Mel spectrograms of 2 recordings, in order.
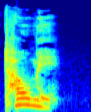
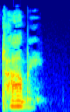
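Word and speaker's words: Thome: It's pronounced Tomy. By the way, Jim Tomy is a great name for a dog. It's less confusing than Tomy, which really does sound like a mispronunciation of Tommy.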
